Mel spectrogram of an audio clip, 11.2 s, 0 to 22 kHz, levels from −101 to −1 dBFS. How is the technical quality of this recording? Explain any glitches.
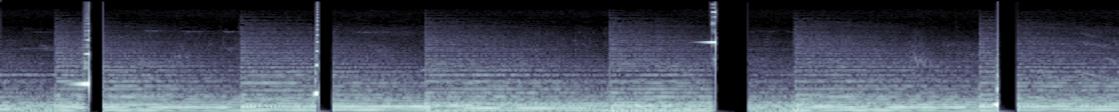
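The recording is marred by a recurring unstable filter fault. A recursive filter runs away, so a tone swells, clips and cuts to silence. At 0.68 s it builds over 0.21 s near 1 kHz. At 3.11 s it builds in 58 ms near 700 Hz. At 6.98 s it builds over 0.16 s near 5 kHz. At 9.86 s it builds over 0.1 s near 300 Hz. Silences of 0.14 s, 0.14 s, 0.33 s and 0.19 s follow.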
